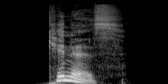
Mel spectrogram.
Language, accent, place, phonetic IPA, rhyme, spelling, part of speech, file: German, Germany, Berlin, [ˈkɪnəs], -ɪnəs, Kinnes, noun, De-Kinnes.ogg
- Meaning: genitive singular of Kinn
